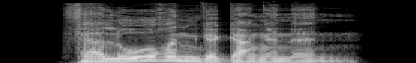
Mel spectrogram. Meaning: inflection of verlorengegangen: 1. strong genitive masculine/neuter singular 2. weak/mixed genitive/dative all-gender singular 3. strong/weak/mixed accusative masculine singular
- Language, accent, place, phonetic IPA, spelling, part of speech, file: German, Germany, Berlin, [fɛɐ̯ˈloːʁənɡəˌɡaŋənən], verlorengegangenen, adjective, De-verlorengegangenen.ogg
